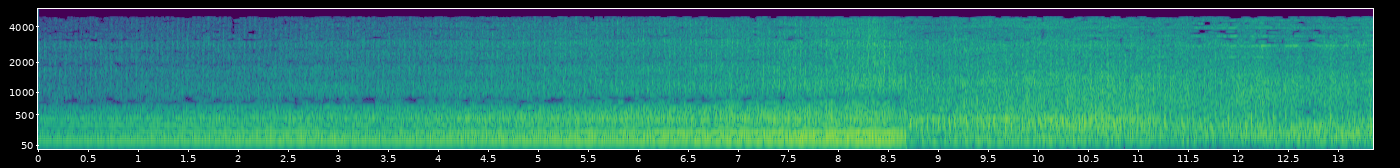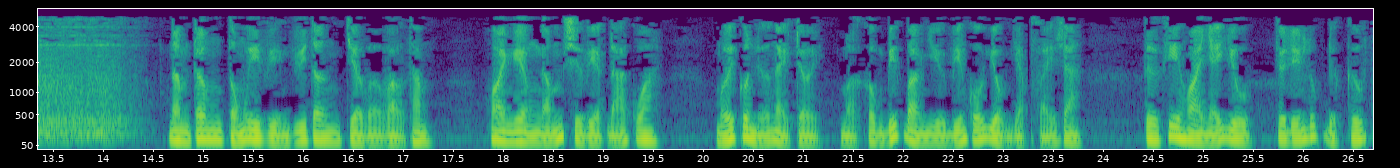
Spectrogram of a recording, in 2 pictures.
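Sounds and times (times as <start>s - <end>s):
Chinook helicopter flying low over treetops: 0.0s - 14.6s
speech: 14.7s - 23.8s, 24.4s - 26.6s.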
